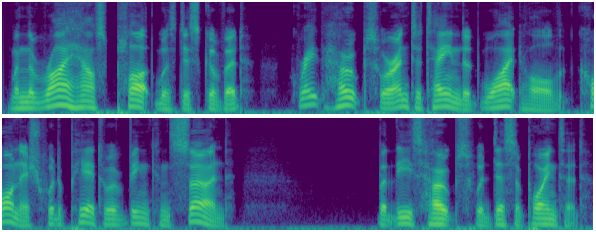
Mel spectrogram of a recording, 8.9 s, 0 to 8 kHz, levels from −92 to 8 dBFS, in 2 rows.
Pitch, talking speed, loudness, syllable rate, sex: 110 Hz, 175 wpm, -21 LUFS, 6.3 syllables/s, male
